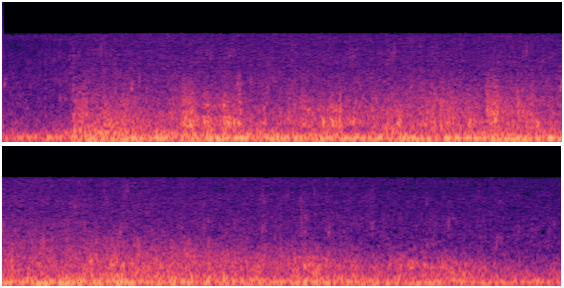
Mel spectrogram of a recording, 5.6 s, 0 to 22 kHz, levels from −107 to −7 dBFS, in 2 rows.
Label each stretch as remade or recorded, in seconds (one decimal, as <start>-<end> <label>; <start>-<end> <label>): 0.0-5.6 recorded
